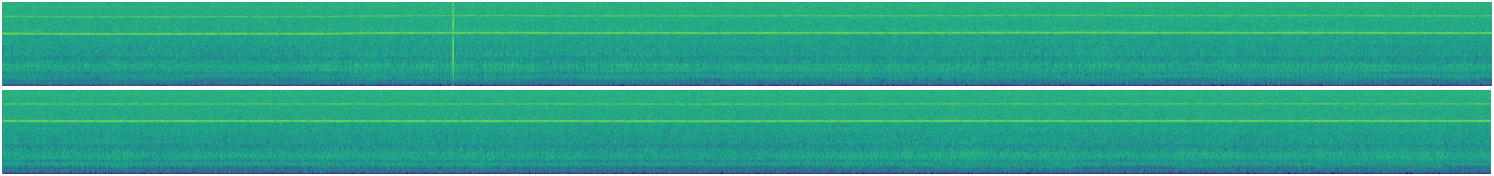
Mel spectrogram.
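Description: Aviat Husky's engine and propeller running steadily, heard from inside the cockpit as an even hiss with a constant high whine, with one sharp click about four and a half seconds in.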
